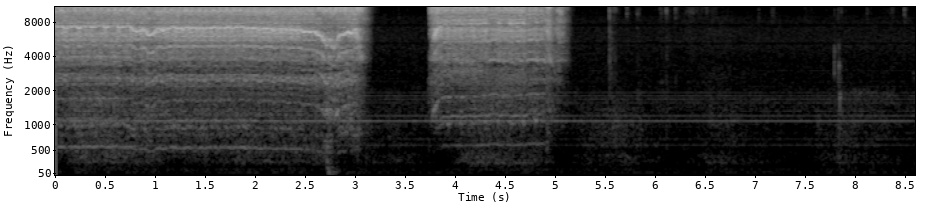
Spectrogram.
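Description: A cordless drill bores through a resin-filled wood blank in two bursts of high, steady whine, the first about three seconds long and the second shorter. Quiet follows, broken only by faint handling clicks.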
